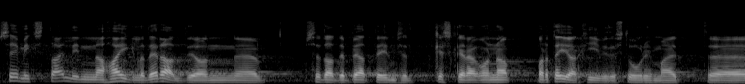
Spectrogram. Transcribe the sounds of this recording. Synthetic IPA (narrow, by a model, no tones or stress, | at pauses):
se̞ːmikst̪ɑlʲːinːɑɦɑjɡlɑd̪eɾɑld̪̥io̞n | se̞d̪̥ɑd̪e̞peɑt̪ːˑe̞ilmise̞lt̪ke̞ske̞ɾɑko̞nːɑpɑrt̪e̞jɑrhiːvid̪̥e̞st̪uːɾimɑe̞t̪ː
